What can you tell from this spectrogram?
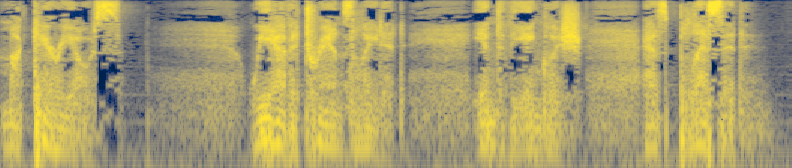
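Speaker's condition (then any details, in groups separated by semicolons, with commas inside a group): Vocal cord paralysis, unilateral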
